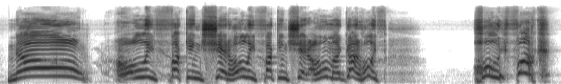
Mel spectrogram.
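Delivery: shrill panicked yelling; screaming in pain. Acted. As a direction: howl at the shock of being shot. Narrator just shot in foot.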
